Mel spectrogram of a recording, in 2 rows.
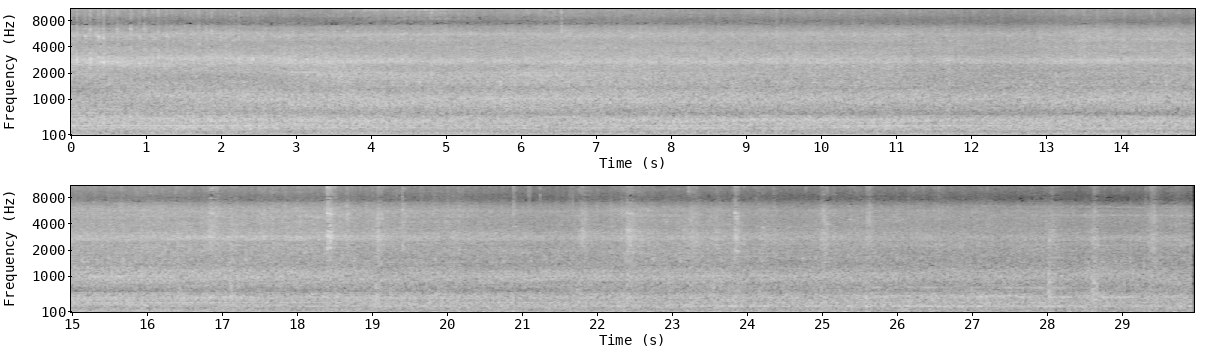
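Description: DE 24000-class diesel-electric locomotive hauling a passenger train slowly out of a station, its engine humming steadily. The coaches roll past with light wheel clicks over the rail joints in the second half.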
